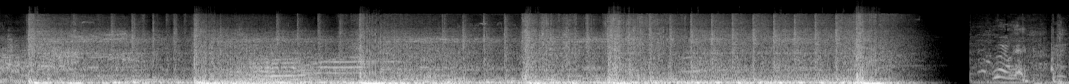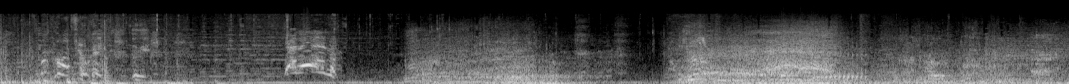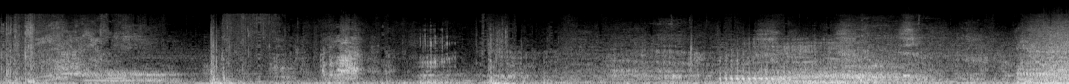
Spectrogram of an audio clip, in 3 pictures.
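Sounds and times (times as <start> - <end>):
dinosaur roars and growls: 14.7 - 23.3, 24.1 - 32.0.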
